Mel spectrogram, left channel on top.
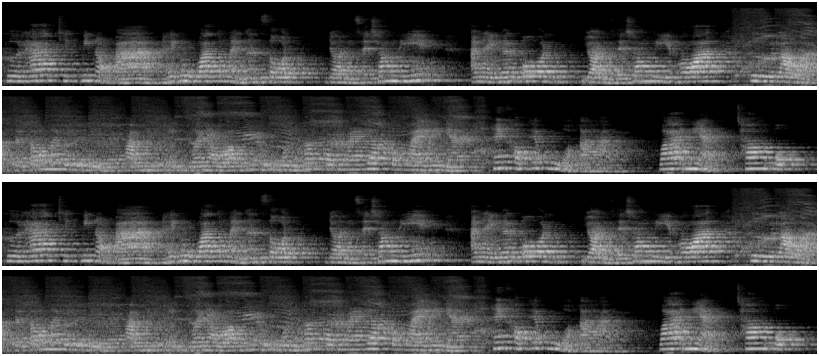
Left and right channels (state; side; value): identical; both; correlation 1.00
